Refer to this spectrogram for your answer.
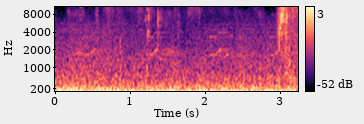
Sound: beeping

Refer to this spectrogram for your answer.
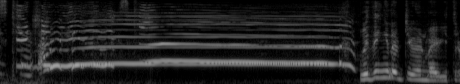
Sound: squealing

